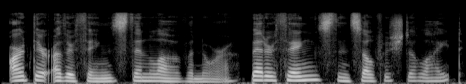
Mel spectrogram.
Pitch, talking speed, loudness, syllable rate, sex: 160 Hz, 140 wpm, -19 LUFS, 4.6 syllables/s, female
